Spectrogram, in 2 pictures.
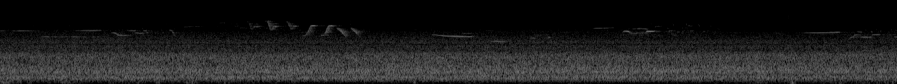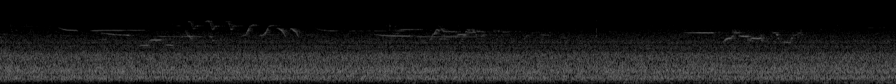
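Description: A steady, even rushing noise of an open hillside, with small songbirds chirping and giving quick high trills, most clearly about three seconds in, around eleven seconds and near the end.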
